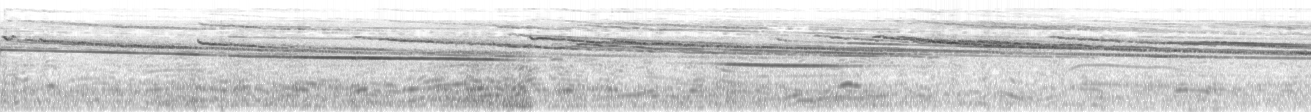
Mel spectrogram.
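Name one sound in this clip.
Firework whistles shriek and slowly fall in pitch.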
